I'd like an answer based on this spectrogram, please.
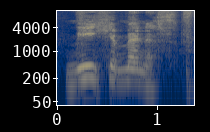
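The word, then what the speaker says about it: Jiménez: know michael meneth mick jimenez mig jiminez whatever you want to call him the correct pronunciation according to a spanish friend is me meneth so that is how you say mig's name so long story to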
